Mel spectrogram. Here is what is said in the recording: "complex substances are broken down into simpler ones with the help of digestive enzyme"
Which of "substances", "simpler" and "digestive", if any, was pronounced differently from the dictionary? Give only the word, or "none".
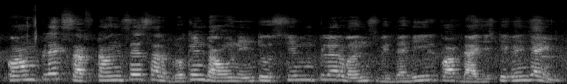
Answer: substances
